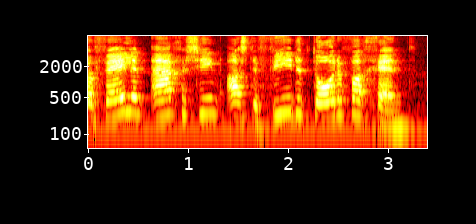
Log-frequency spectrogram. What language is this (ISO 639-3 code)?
nld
